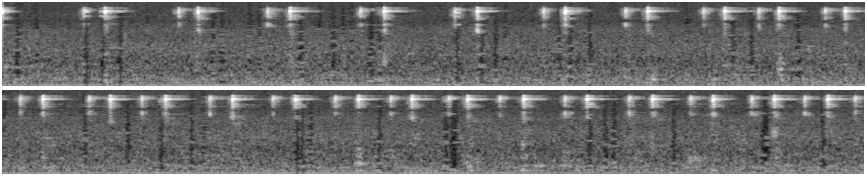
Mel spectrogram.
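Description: Faint computer mouse button clicked over and over, about two to three clicks a second, coming a little faster toward the end.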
